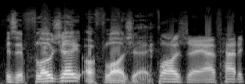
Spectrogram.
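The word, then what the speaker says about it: Flau'jae: Flauget. I've had to correct myself. Oh, really? Flauget. Because camouflage is to like Flauget?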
